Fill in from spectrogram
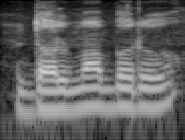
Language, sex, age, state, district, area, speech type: Santali, male, 45-60, Jharkhand, Bokaro, rural, spontaneous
